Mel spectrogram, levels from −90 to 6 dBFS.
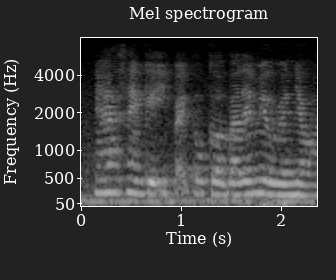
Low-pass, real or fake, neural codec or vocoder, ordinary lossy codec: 7.2 kHz; fake; vocoder, 44.1 kHz, 128 mel bands every 256 samples, BigVGAN v2; none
